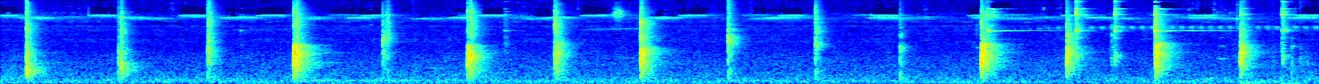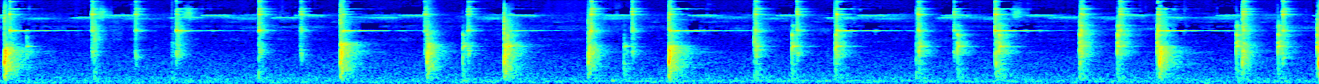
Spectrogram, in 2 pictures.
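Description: Small hand cymbals struck in a rhythm to keep time for dance, each stroke ringing briefly. The strokes come about one a second at first, then grow quicker and denser about ten seconds in.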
